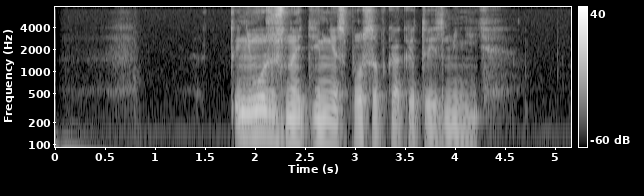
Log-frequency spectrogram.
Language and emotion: Russian, neutral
